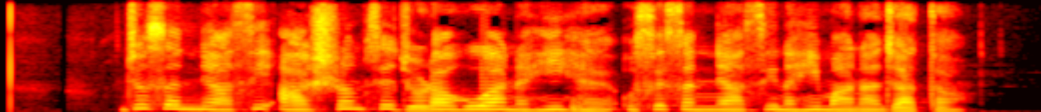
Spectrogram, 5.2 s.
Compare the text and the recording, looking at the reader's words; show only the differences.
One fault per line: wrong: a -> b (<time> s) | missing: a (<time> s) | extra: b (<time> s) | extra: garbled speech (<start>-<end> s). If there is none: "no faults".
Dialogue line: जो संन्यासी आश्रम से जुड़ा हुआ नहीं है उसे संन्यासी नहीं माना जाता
no faults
